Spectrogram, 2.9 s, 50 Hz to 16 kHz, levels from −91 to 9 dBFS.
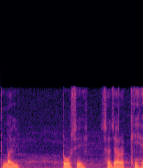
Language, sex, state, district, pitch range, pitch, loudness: Hindi, male, Goa, North and South Goa, 110-115 Hz, 115 Hz, -18 LUFS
